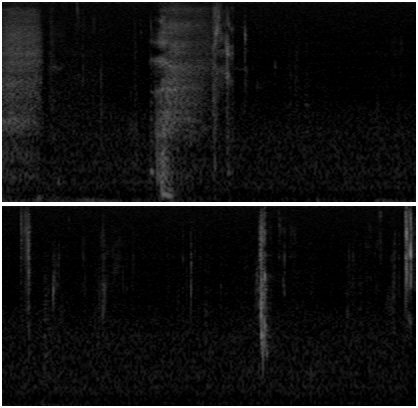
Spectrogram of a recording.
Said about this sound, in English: eat a bug just for my own sake. And I'm actually going to do it right now.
